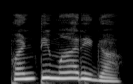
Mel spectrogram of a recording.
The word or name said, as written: ಪಂಟಿಮಾರಿಗ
